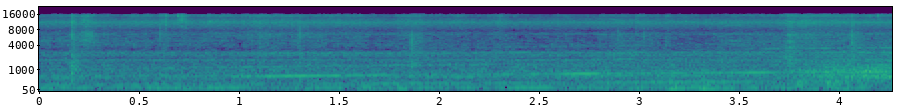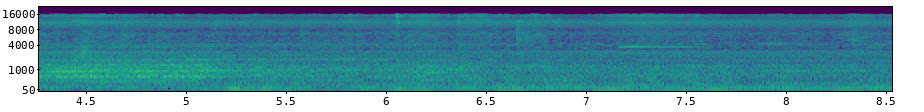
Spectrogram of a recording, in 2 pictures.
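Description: Electric tram running on rails with its traction motors whining, several tones climbing slowly in pitch as it gathers speed over a steady low rumble of the wheels. A short burst of rattling noise comes about four seconds in.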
